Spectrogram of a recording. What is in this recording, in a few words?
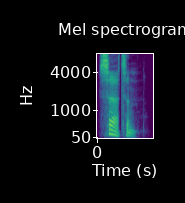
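"certain", British English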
